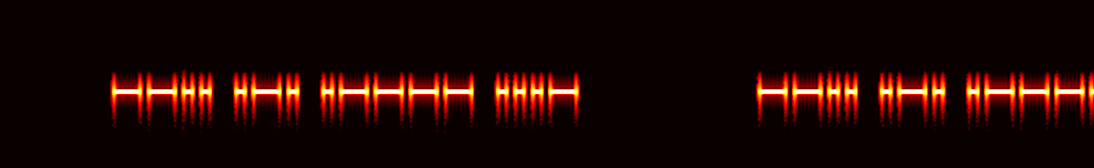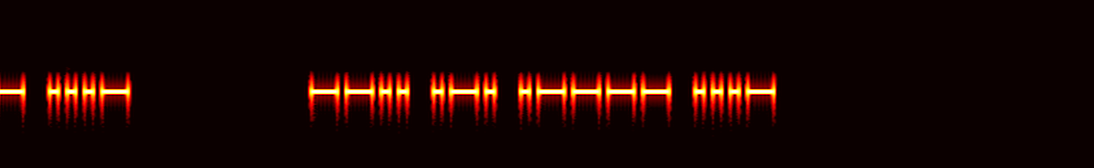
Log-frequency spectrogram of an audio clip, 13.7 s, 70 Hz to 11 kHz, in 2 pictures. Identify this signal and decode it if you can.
Morse code, heard as a keyed tone, about 22 wpm, 700 Hz. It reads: ZR1V ZR1V ZR1V
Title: DXCC-100 Call Signs - 4 Characters - Repeated 3x - 22wpm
